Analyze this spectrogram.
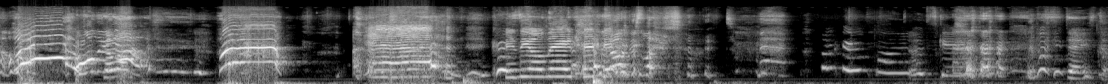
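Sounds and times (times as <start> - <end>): girls screaming in play: 0.0 - 1.6, 2.2 - 3.0, 3.6 - 4.6.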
